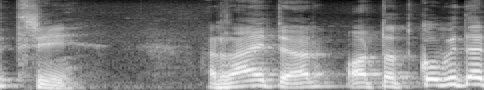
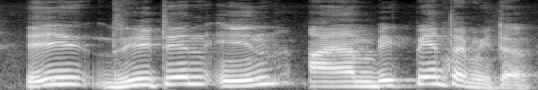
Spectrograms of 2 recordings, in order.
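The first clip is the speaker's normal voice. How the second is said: each word drawn out slowly for students to copy; slow dictation; 2 semitones higher, much slower than usual. Shown as a demonstration. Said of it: "দেখেন কি বলেছে".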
